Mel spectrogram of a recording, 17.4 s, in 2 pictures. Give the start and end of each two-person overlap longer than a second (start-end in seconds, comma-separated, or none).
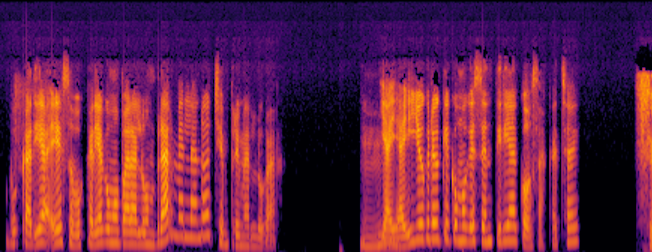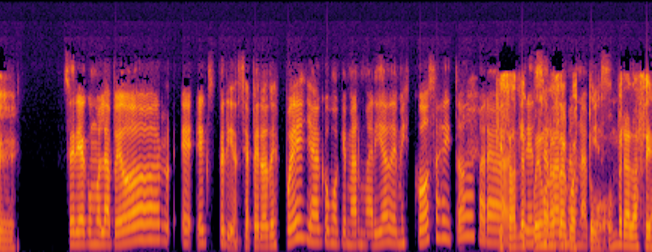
15.3-16.9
